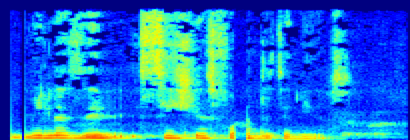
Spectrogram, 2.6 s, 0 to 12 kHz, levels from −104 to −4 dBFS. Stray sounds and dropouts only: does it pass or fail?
fail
